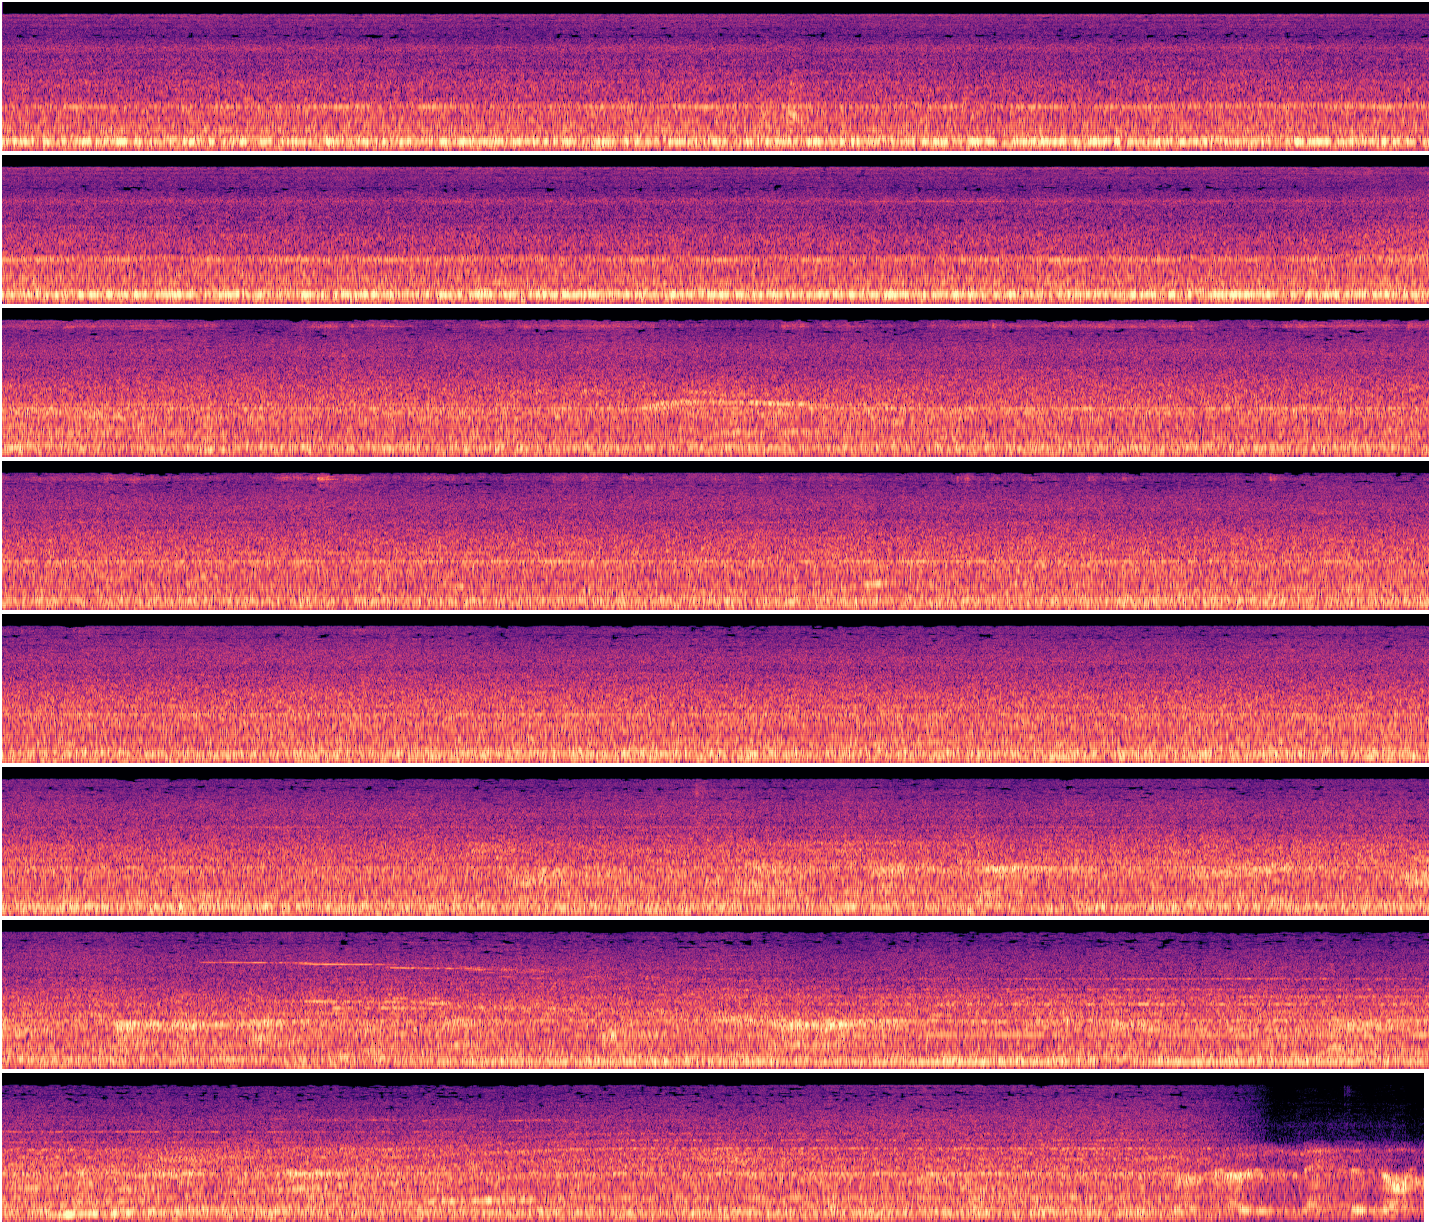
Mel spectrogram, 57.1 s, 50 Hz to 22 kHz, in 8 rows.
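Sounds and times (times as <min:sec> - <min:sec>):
train wheels rumbling on rail: 0:00.0 - 0:56.1.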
